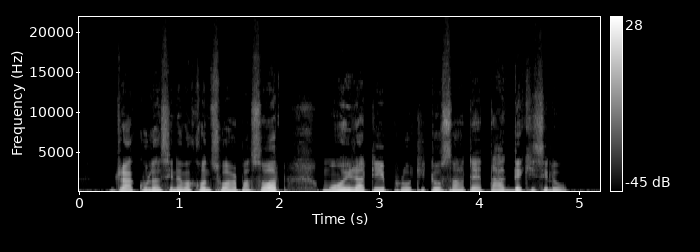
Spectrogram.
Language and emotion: Assamese, fearful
